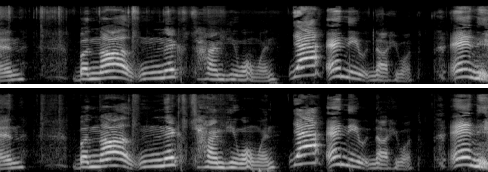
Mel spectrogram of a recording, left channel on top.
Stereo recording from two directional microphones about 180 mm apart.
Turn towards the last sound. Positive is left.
turn(degrees=0)  # may be behind; listen again after turning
